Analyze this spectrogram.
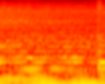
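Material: Nothing is struck.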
